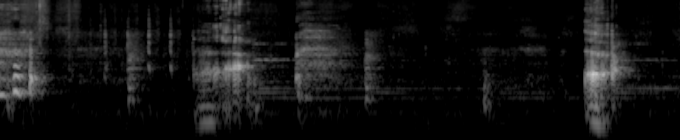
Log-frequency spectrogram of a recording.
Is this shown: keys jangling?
no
